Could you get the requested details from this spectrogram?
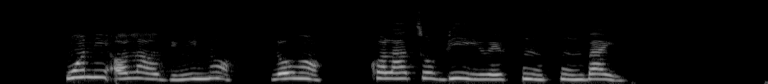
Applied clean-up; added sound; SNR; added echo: neural mask model DeepFilterNet 3.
